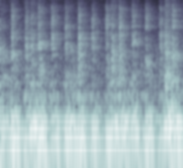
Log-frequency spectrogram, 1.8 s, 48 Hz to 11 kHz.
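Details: 2018 Harley-Davidson Road Glide, Milwaukee-Eight 114 that ran hot with poor mileage, after repair, Cycle-Rama CR480MT cam install and ThunderMax re-tune: loping, even V-twin idle with a steady low potato-potato beat, no ticks or knocks; sounds healthy.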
